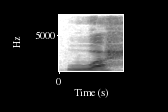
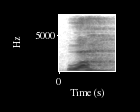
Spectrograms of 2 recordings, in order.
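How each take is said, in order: First: "ওয়াহ" with a long, airy h at the end; breathy final h. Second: "ওয়াহ" quick, with hardly any h; the mistaken "ওয়াহ", its final breath cut short. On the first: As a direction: say "ওয়াহ" as "wahhh", letting the breath run on. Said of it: "এভাবে". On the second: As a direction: say "ওয়াহ" as a short falling "wah". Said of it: "এটা না কিন্তু". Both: Shown as a demonstration.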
